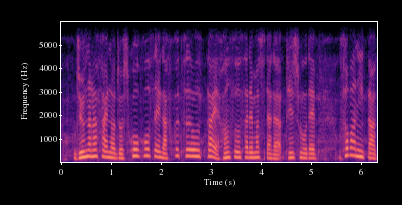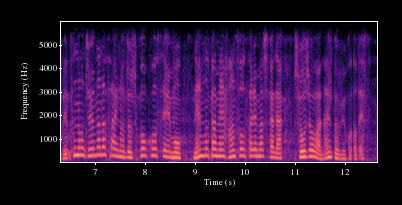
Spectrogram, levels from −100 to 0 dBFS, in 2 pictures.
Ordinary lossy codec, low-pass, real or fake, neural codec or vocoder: Opus, 32 kbps; 5.4 kHz; fake; autoencoder, 44.1 kHz, a latent of 192 numbers a frame, MeloTTS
